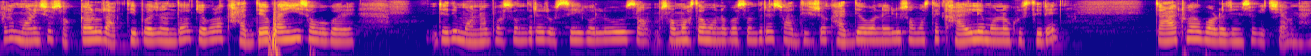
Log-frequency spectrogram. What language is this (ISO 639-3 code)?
ori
